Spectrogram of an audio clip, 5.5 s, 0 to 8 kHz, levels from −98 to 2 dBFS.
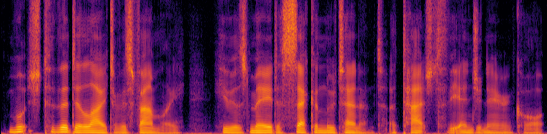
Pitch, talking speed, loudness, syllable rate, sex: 100 Hz, 195 wpm, -19 LUFS, 5.7 syllables/s, male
